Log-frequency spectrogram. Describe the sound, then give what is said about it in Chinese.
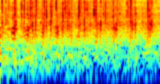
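Applause from a group of people: dense, steady clapping that fills about two and a half seconds at an even, moderate level, with no clear pauses. “鼓掌”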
